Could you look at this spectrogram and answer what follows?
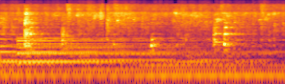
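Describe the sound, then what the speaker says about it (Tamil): Crushed garlic hitting hot oil and ghee for masala pori, a steady close sizzle with light stirring scrapes and a couple of soft taps, alone with no speech over it. "எண்ணெய் காய்ஞ்சதும் முதல்ல இந்த பூண்டை நசுக்கி வச்சுருக்கோம்ல, அதை நல்லா வதக்கிடுவோம்"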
